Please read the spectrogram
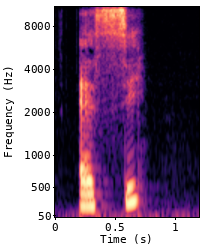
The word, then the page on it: essi: /ˈɛs.si/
